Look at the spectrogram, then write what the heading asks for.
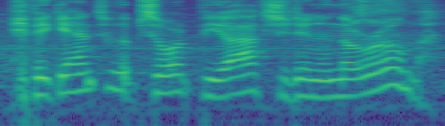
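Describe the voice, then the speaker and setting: A man's voice: on the high side, fast talker, a little mellow, slight background noise, lightly acted. A man playing a cautious, dutiful scientist serving under a commander in a sci-fi audio drama, earnest and hesitant. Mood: technical, impressed. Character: cautious, dutiful male scientist officer, anxious subordinate.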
